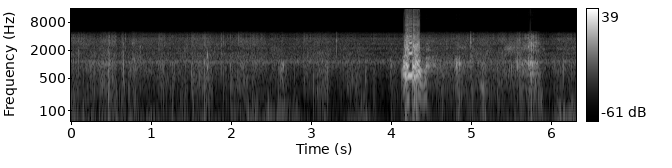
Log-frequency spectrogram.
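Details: A pet dog named Orka, at a cabin, gives one sharp, loud bark about four seconds in. A softer burst follows shortly after, over a steady low hum and faint background rustling.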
